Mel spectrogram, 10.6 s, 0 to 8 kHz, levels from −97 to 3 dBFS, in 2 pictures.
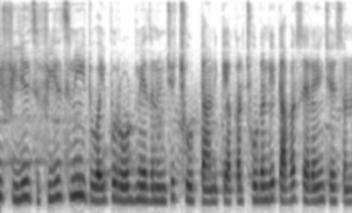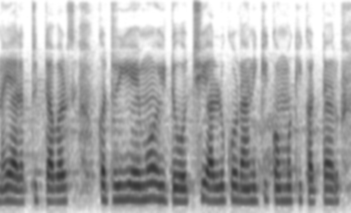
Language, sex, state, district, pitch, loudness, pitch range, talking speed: Telugu, female, Andhra Pradesh, Chittoor, 190 Hz, -20 LUFS, 180-200 Hz, 150 wpm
